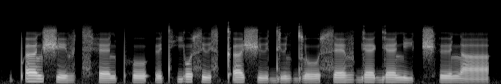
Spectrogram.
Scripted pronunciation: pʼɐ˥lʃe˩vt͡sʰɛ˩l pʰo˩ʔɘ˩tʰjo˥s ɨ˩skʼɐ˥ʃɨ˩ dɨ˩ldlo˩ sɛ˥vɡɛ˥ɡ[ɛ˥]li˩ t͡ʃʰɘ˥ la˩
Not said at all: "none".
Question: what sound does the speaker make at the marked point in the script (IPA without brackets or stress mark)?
ɛ˥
